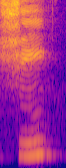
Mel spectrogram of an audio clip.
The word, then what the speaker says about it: Sidhe: The passage tombs or mounds called Sidhe, pronounced she, Sidhe, she, a pun with the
